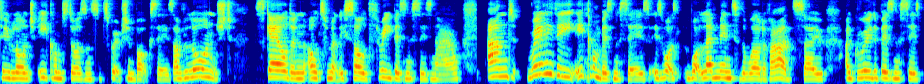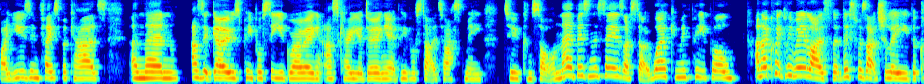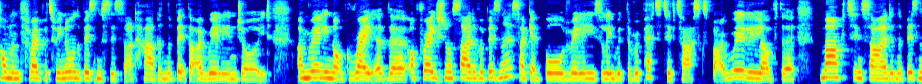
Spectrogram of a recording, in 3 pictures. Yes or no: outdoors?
no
